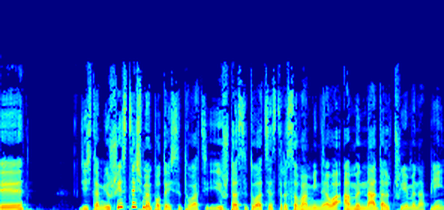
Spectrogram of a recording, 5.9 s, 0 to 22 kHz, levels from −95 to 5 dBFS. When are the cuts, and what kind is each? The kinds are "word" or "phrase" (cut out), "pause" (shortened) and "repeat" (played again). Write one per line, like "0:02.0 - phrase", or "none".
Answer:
none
